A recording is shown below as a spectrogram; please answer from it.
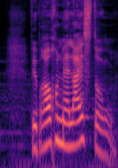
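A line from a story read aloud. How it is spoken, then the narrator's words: Shouting. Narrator (German): schreit der Pilot im Cockpit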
